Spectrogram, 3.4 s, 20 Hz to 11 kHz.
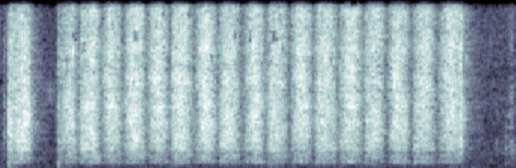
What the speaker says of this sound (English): First I'll use some 80 grit sandpaper to clean up the sawn ends of all the boards.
